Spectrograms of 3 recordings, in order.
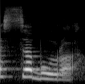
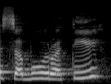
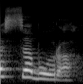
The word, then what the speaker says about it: السبورة: there's a ta marbuta, it will be pronounced more like a ha.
